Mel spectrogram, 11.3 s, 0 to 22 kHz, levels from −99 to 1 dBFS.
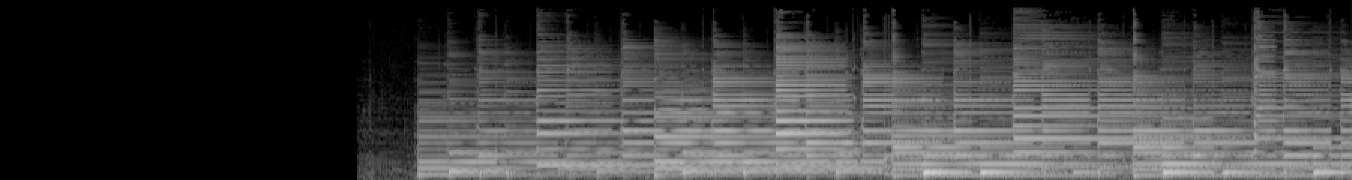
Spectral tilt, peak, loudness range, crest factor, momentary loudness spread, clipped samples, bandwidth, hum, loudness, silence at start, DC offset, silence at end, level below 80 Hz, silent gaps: -5.5 dB/octave; -14 dBFS; 12 LU; 18 dB; 8 LU; under 0.1%; 17.5 kHz; none; -30 LUFS; 3.5 s; under 0.1%; 0 s; -64 dBFS; none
